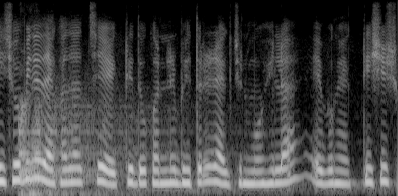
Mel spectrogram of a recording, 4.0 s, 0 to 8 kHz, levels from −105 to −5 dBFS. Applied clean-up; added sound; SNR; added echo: none; Organ; 14 dB; none.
